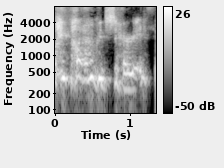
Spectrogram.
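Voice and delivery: laughing through the words. Real, not acted. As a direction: giggle while finishing. Laughing at own joke.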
